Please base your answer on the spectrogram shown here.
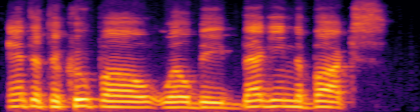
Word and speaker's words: Antetokounmpo: And I think Giannis Antetokounmpo. I can't believe I finally learned how to say his name. Giannis Antetokounmpo.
